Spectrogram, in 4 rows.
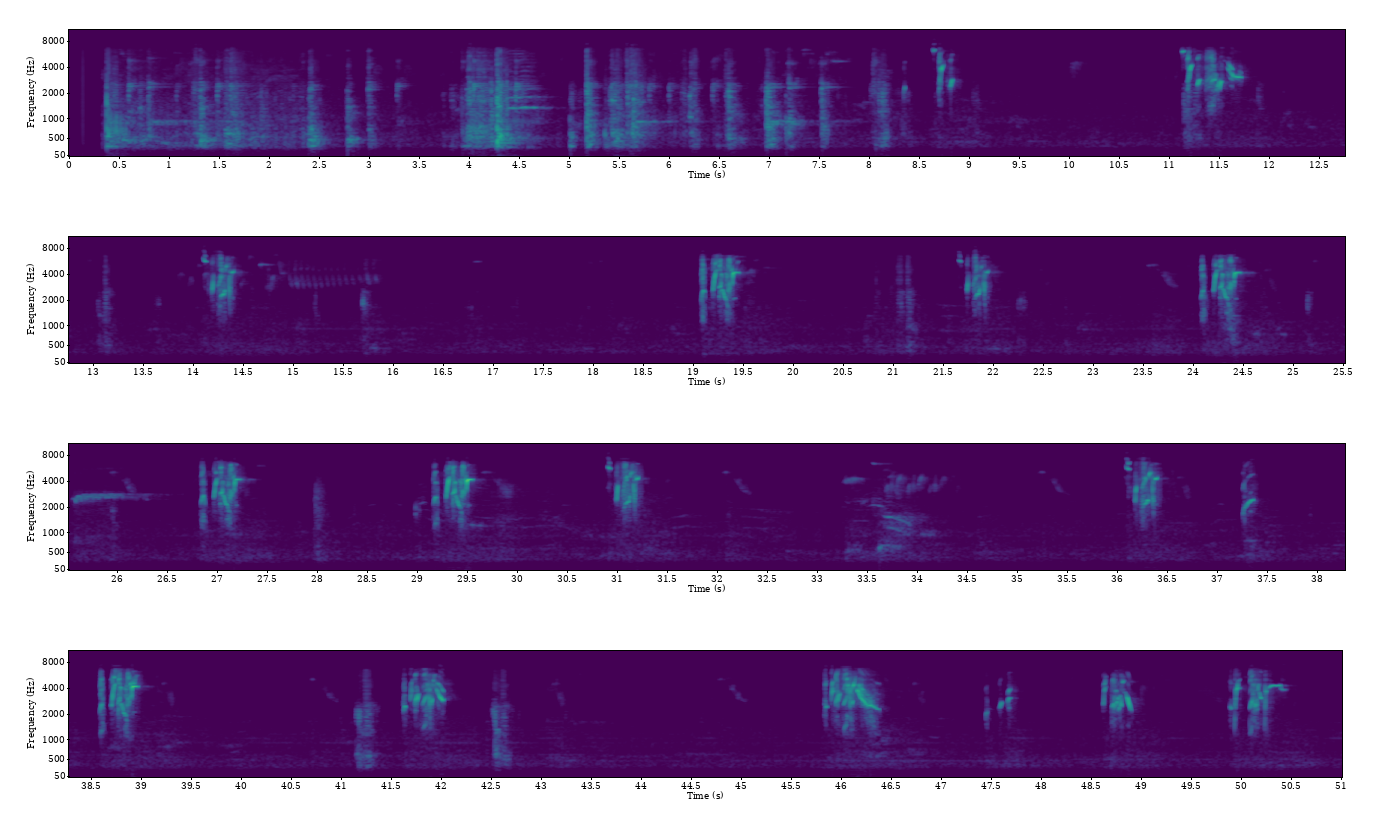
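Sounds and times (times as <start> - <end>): goldfinch twittering song: 6.2 - 9.0, 11.0 - 11.8, 13.9 - 16.0, 19.1 - 19.8, 23.6 - 27.5, 29.0 - 30.0, 30.9 - 31.3, 35.2 - 37.5, 38.6 - 39.3, 41.6 - 42.2, 45.7 - 46.8, 47.4 - 47.9, 48.6 - 50.6.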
